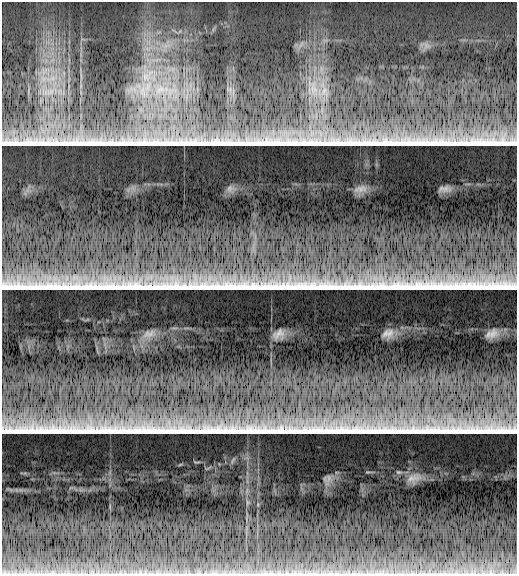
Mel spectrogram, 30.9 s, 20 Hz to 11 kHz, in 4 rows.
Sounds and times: creaking tree 0.0 - 3.7
birds 0.0 - 10.4
spring breeze through tree crowns 0.0 - 30.9
creaking tree 4.4 - 5.2
birds 14.3 - 30.9

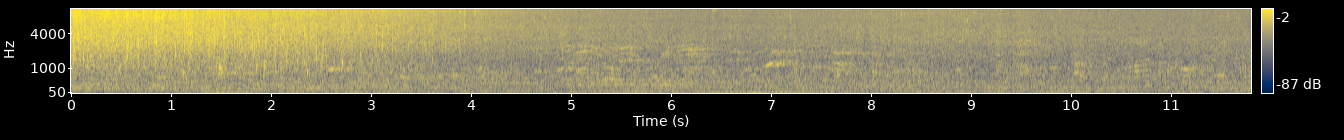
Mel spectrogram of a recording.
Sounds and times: fountain shower 0.0 - 5.2
people 0.0 - 11.8

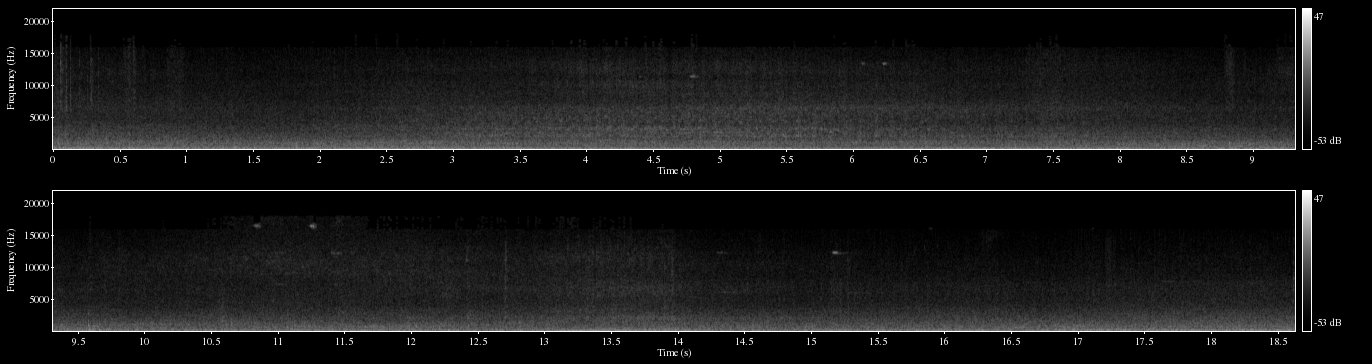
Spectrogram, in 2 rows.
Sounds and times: motorcycles 0.0 - 18.6
various types of vehicles, large and small 0.0 - 18.6

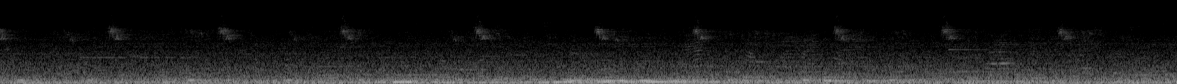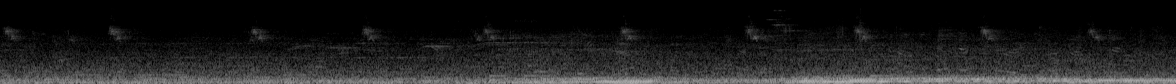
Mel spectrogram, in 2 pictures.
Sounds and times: birdsong 0.0 - 3.8
guitar 0.0 - 23.5
birdsong 7.0 - 23.2

